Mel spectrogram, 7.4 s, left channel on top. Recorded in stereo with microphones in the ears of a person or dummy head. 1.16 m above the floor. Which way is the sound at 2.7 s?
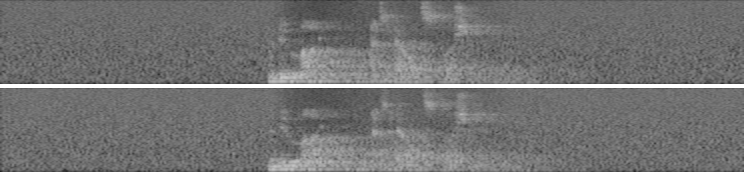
60° left (ahead or behind).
